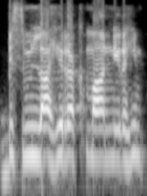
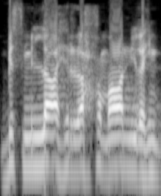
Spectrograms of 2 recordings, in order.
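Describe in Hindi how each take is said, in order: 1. इस h की जगह रगड़ वाली kh की आवाज़ आती है। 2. इस h को गले की गहराई से सांस के साथ बोला जाता है। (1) "ख़ै लगा देते हैं" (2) "हलफ से निकलता"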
